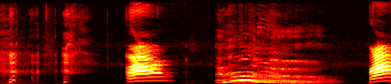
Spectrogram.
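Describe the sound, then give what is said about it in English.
A person imitates a cat, giving three loud meows: two short and a long wavering one in the middle, with a few soft clicks and breaths at the start. “I've actually fooled cats.”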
